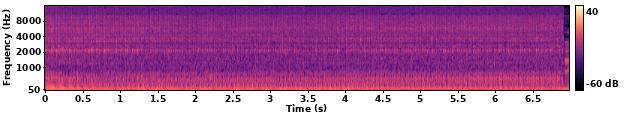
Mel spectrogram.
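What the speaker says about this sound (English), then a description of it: "let's get a cold start." A Volkswagen GTI engine idles steadily after a cold start, giving a loud, continuous low hum with a constant rhythm and no pauses for the whole stretch.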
